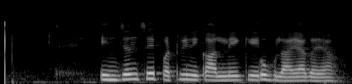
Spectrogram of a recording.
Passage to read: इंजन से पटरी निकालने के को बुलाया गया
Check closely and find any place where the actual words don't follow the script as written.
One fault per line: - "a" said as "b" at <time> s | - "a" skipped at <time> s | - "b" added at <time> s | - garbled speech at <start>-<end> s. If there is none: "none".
none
